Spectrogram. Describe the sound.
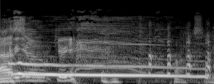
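A person imitates a wolf howl: one long, sustained vocal note lasting about two seconds, slowly sliding downward in pitch. It is loud, with faint chuckling or chatter beneath it.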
